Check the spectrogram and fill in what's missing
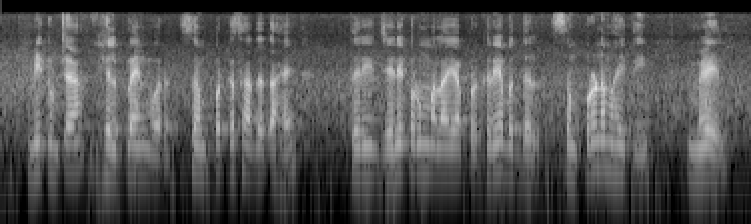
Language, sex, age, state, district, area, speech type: Marathi, male, 45-60, Maharashtra, Thane, rural, spontaneous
